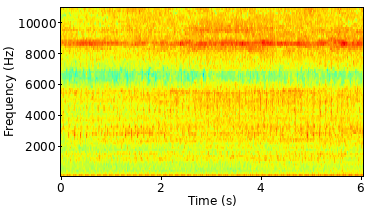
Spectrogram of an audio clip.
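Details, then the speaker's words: Jensen Healey V8 on first fire-up with new heads, still cold and burning oil off the heads and exhausts: steady lumpy idle with no ticking. A faint whirring underneath is suspected to be a rough water pump. "I can't hear any thinking. I can hear this water pump. Doesn't sound great."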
